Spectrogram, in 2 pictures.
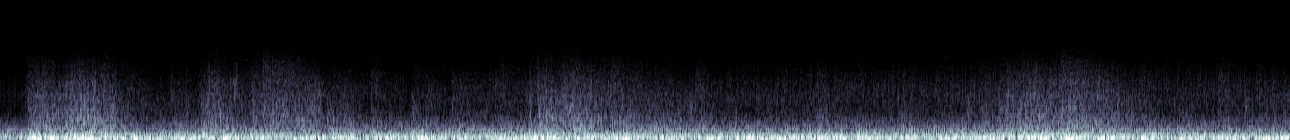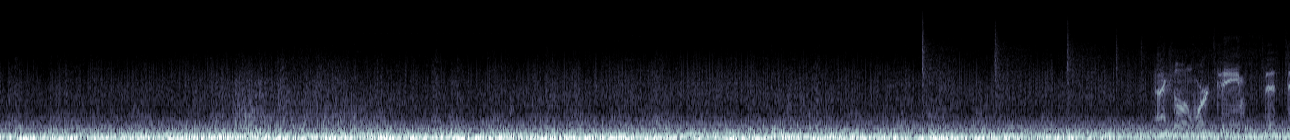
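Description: A heavy machine rumbles steadily and deeply.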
